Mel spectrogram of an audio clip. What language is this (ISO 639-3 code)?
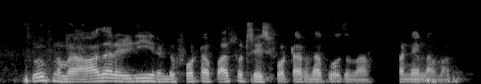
tam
